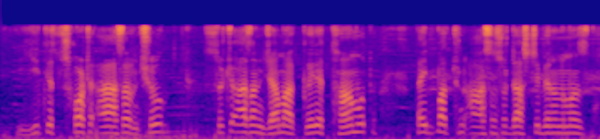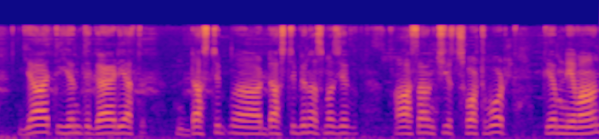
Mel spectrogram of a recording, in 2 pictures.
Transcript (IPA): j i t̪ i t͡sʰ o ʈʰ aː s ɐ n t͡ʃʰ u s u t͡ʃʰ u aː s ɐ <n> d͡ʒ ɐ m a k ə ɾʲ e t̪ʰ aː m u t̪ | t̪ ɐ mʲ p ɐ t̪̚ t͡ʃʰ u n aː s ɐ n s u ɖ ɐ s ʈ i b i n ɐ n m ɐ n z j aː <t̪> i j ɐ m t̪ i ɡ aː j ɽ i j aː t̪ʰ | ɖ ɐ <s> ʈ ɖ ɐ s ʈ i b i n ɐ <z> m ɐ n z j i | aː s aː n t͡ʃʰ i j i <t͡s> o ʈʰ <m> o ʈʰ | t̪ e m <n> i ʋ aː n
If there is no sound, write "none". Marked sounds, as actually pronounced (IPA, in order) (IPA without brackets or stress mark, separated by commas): n, t̪, s, s, t͡sʰ, b, n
